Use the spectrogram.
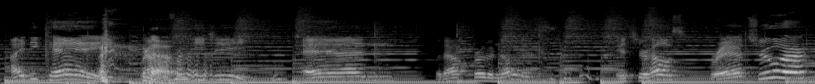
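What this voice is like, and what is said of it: Sexy announcer-style voice. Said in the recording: “I had a real sexy voice.”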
